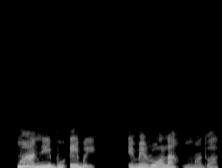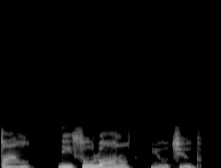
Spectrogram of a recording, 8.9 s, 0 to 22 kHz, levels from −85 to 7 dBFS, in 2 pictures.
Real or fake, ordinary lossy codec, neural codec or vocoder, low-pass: fake; none; codec, 16 kHz, 2 kbps, FreqCodec, larger model; 5.4 kHz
